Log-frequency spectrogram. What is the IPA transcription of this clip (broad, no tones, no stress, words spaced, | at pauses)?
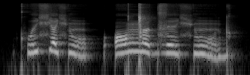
kʷʰeçaçũ | ʔɔŋ͡ǀœdze çũd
